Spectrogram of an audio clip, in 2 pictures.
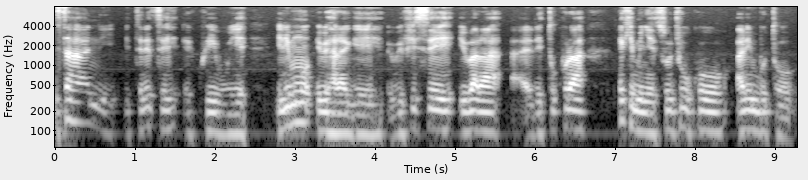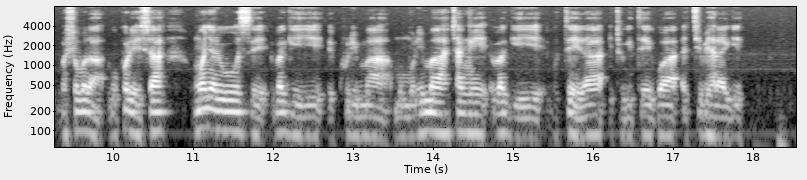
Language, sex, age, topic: Rundi, male, 25-35, agriculture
